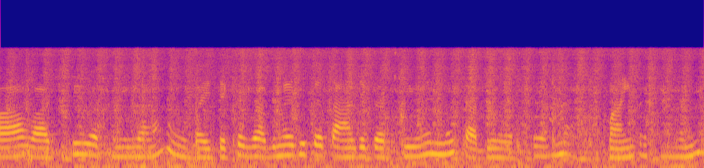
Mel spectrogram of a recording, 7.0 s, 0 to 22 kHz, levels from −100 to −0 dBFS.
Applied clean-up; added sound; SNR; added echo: none; Train; 6 dB; none.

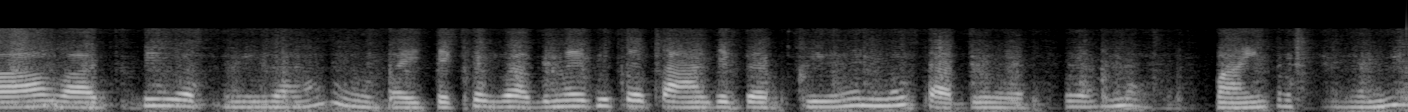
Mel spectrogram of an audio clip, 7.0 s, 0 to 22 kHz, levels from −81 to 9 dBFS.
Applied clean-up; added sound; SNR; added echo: neural mask model RNNoise.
